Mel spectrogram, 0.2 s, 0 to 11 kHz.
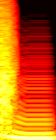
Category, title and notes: Instrument samples > Percussion
OldFiles-Classic Crispy Kick 1-A-Processed
brazilianfunk, Crispy, Distorted, Kick, powerful, powerkick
